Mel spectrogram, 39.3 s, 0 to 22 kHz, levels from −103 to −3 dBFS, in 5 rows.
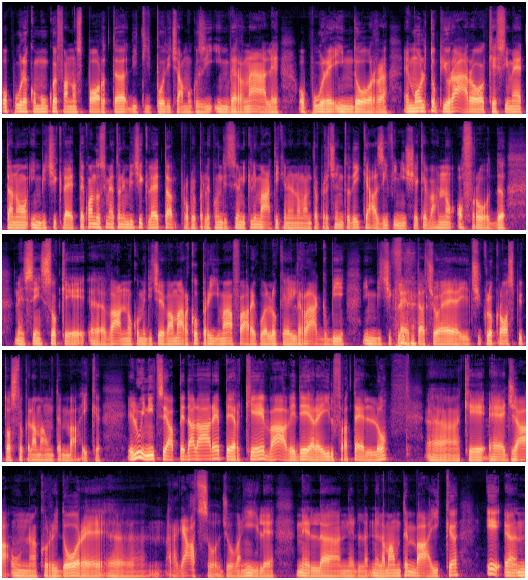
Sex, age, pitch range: male, 20-39, 90-110 Hz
